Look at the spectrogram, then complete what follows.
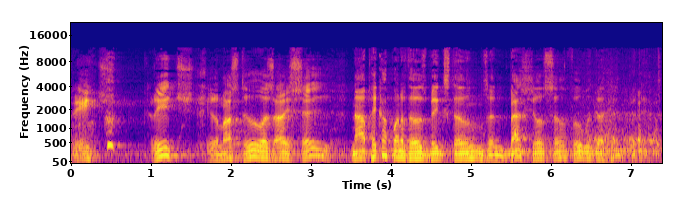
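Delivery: eerie, strange, disembodied voice. A voice calls creech's name in a drama scene; strange disembodied voice. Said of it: "strange disembodied voice calling my name".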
